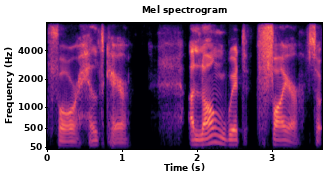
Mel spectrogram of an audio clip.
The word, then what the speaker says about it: FHIR: healthc care along with fire so fhir is pronounced fire which is like kind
